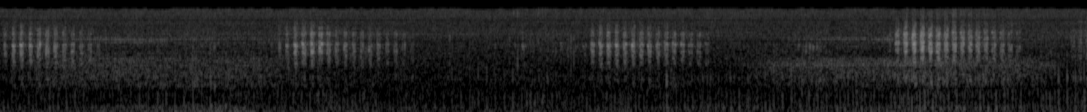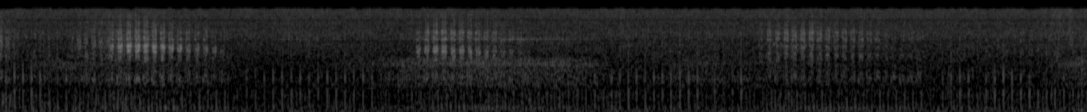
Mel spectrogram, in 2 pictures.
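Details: A pair of five-month-old kittens cuddled up in the morning, purring: a steady low rumble with rhythmic hissy inhale and exhale bursts repeating about every one and a half seconds.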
